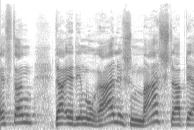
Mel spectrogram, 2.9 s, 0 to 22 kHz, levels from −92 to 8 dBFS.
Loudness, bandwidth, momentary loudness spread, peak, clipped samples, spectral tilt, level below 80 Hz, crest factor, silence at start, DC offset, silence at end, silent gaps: -30 LUFS; 19.5 kHz; 4 LU; -14 dBFS; under 0.1%; -4.5 dB/octave; -74 dBFS; 16 dB; 0 s; under 0.1%; 0 s; none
